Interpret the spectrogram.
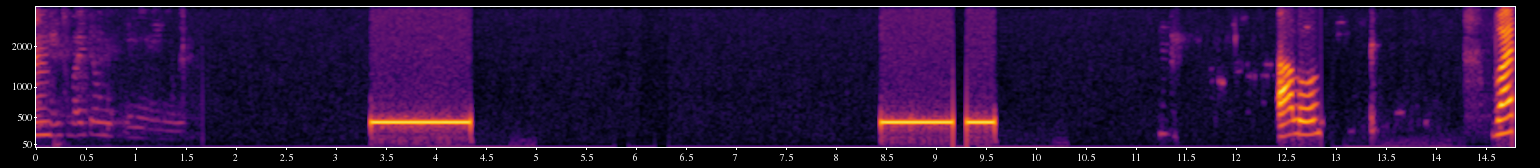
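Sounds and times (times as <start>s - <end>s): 
speech: 0.1s - 1.4s, 12.5s - 13.0s, 14.6s - 14.7s
telephone ringing tone while placing a call: 3.4s - 4.4s, 8.5s - 9.7s.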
